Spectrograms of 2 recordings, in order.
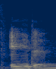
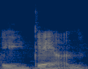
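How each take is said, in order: First: The stress is on the first syllable. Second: The stress is on the second syllable. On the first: The speaker calls it right. "stress on the first syllable" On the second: The speaker calls it wrong.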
